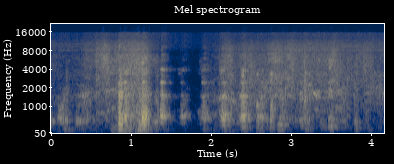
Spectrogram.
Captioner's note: laughter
